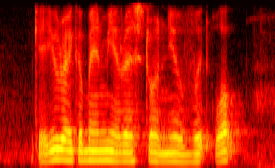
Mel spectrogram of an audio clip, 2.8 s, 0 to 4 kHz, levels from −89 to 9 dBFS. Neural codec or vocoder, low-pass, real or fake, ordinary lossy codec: none; 3.6 kHz; real; none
